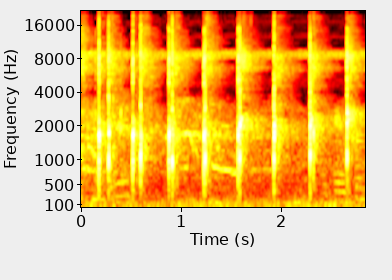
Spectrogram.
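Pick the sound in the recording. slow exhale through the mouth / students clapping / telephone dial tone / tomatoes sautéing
students clapping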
